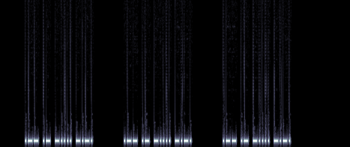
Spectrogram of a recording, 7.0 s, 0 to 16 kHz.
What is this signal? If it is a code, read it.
Morse code, heard as a keyed tone, about 40 wpm, 700 Hz. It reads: WA6C WA6C WA6C
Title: USA Call Signs - 4 Characters - Repeated 3x - 40wpm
